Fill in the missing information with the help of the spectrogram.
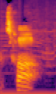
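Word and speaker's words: Ptah: of the deity called Fatah or top if you use the silent P pizza which was phonetically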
